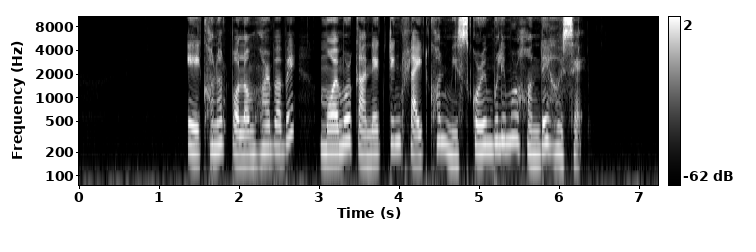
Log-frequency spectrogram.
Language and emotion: Assamese, fearful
